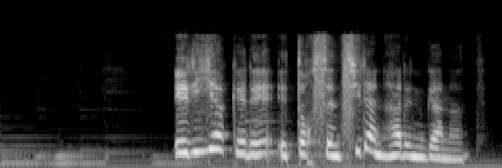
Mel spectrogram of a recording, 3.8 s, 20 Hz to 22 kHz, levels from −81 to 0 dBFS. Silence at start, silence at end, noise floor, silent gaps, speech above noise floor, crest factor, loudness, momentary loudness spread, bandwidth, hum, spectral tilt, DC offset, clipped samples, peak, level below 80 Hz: 0 s; 0.25 s; -45 dBFS; none; 29 dB; 18 dB; -17 LUFS; 5 LU; 11 kHz; none; -3.5 dB/octave; under 0.1%; under 0.1%; 0 dBFS; -48 dBFS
